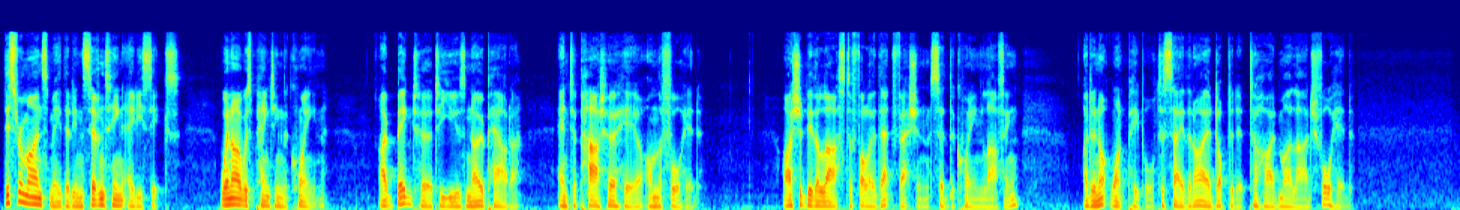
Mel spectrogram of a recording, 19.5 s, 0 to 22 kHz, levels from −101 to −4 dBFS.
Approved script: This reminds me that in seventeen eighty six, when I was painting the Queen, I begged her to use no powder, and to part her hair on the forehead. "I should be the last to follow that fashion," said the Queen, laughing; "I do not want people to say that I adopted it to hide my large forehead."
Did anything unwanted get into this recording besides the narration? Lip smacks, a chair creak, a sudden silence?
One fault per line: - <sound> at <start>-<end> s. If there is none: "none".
none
